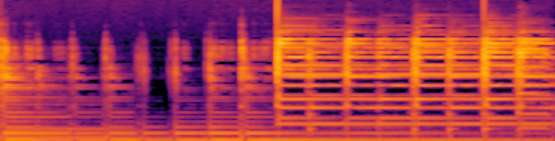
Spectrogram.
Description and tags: electric guitar certainly not the best sample, by can save your life.
electric, guitar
